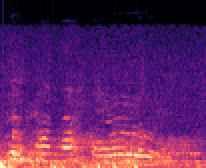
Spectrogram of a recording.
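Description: Men yelling and shouting in a scuffle, with a few dull thuds, the voices fading.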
